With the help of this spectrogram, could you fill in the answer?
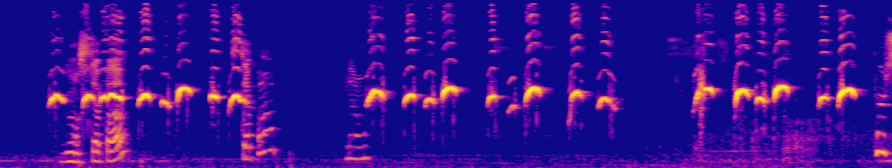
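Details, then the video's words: Pet cockatiel singing a mash-up of songs: bright short whistled notes, several rising sharply, in phrases separated by brief gaps, with a person talking at times and a low background hum. "whistling cockatiel"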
